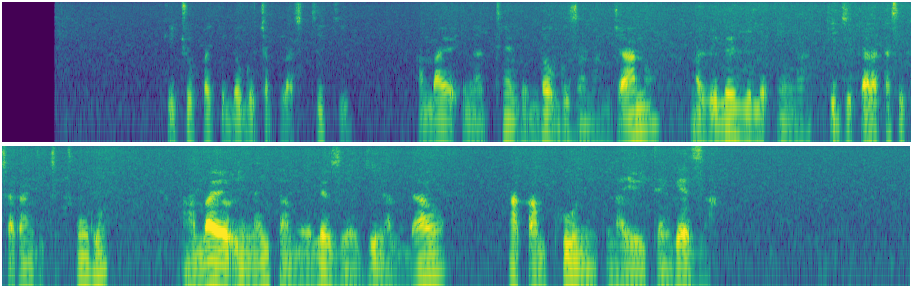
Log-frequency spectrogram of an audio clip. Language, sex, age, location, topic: Swahili, male, 36-49, Mombasa, health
